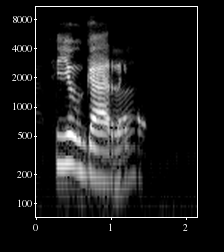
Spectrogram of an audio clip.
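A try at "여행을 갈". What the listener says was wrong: gal. Nah, di sini ada spasi, jangan jangan langsung disambung ya. Di sini ada spasi, ya tinggal dibaca gal.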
